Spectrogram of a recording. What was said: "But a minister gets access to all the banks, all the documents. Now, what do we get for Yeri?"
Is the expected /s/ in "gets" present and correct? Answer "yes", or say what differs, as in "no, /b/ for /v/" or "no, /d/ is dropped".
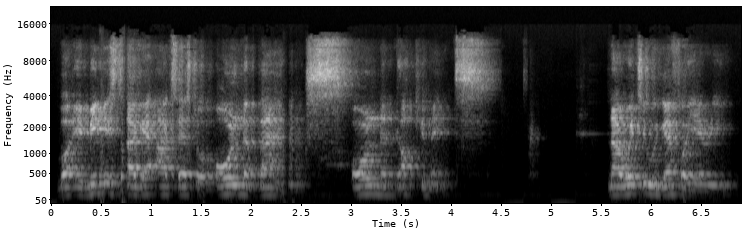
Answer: no, /s/ is dropped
